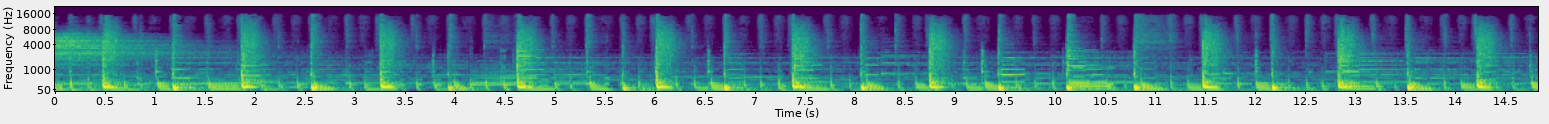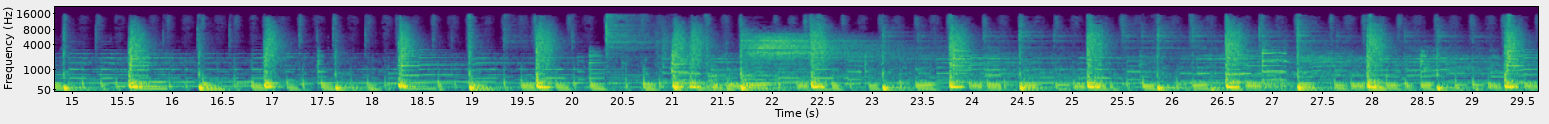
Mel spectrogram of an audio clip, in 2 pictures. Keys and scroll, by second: 7.0 ctrl+space, 8.0 ctrl+space, 8.3 r, 9.8-11.2 typing, 11.9 ctrl+z, 14.2 space, 15.6 x, 17.1 x, 18.4-21.3 typing, 22.3 3, 23.8 Escape, 24.7 r, 24.8 space, 26.7 x, 27.7 ctrl+space, 27.8 r.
